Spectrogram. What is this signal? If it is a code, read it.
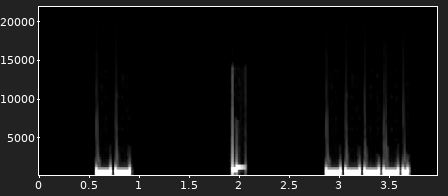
Morse code, heard as a keyed tone, about 25 wpm, 700 Hz. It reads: M 9
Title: Single Letter-Number Alt 25wpm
